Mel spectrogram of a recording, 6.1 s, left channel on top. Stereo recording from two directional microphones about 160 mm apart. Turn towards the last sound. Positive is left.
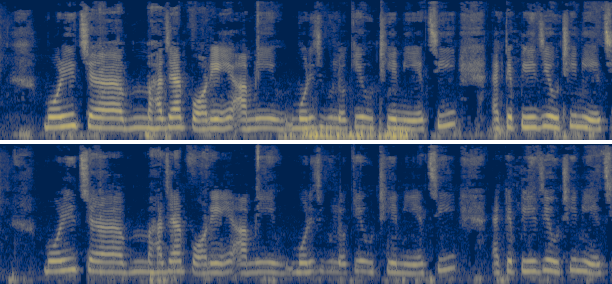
turn(degrees=15)  # may be behind; listen again after turning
